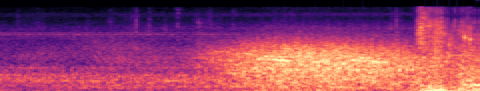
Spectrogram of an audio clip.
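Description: A magic spell swells with a bright, rushing shimmer.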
